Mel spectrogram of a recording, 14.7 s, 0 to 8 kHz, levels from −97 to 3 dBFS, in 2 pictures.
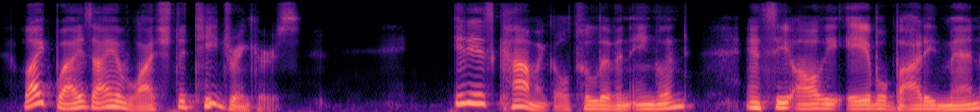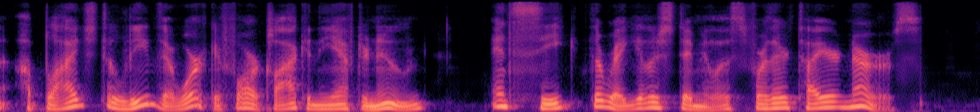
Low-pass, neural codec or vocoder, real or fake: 7.2 kHz; codec, 24 kHz, 1.2 kbps, DualCodec; fake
